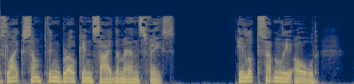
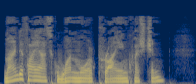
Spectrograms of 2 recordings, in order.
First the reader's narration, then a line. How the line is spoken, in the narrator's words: smiled sadly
